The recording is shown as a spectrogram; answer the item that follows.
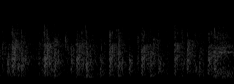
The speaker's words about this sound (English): That's right. You can clap your hands for that because that's important.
